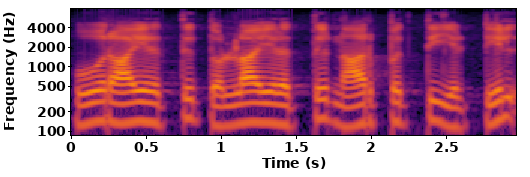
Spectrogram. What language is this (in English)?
Tamil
